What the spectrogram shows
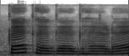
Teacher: कंठ से जो बोला जाता है कै वर्ग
